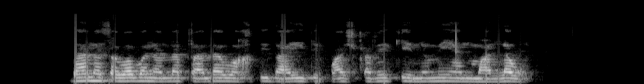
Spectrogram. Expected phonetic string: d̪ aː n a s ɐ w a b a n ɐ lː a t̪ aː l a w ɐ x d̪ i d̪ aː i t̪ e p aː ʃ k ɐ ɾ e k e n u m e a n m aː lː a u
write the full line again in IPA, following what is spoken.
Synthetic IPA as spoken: d̪ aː n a s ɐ w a b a n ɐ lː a t̪ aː l a w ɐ x t̪ i d̪ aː i t̪ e p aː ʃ k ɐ ɾ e k e n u m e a n m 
